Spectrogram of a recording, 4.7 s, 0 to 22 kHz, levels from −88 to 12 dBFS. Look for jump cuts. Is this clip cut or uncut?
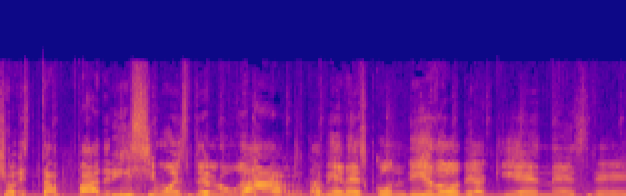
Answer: uncut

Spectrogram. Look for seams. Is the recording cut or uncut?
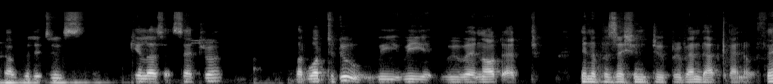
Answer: uncut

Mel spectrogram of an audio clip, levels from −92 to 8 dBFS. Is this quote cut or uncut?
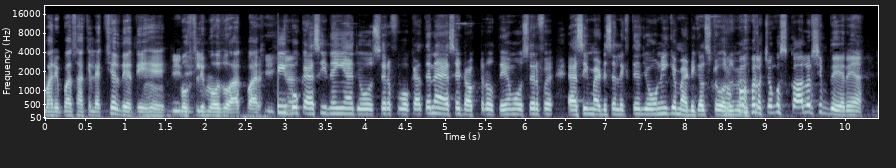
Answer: cut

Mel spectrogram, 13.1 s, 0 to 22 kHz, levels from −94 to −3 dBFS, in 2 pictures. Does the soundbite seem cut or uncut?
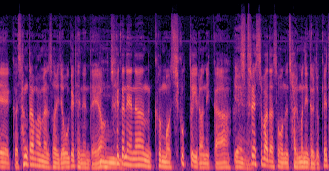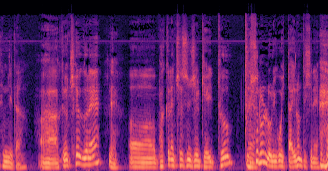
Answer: uncut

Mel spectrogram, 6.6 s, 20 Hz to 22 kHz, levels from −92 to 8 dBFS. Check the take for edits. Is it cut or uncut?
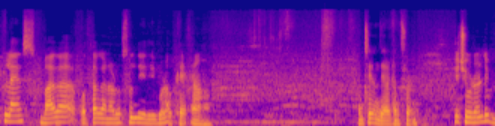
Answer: uncut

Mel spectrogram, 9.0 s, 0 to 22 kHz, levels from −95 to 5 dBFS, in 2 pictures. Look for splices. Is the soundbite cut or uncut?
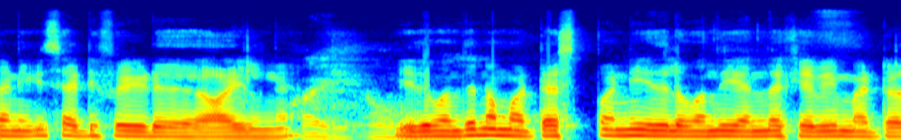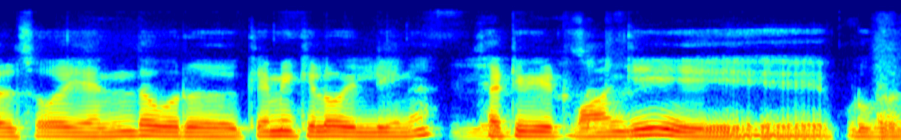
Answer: uncut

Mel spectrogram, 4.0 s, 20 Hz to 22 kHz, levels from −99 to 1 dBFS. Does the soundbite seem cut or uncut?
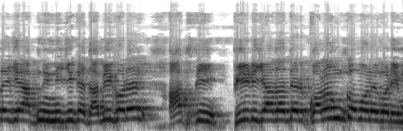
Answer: uncut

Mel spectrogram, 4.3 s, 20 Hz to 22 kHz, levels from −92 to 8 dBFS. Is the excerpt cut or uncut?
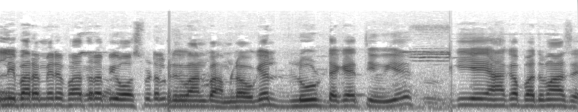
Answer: cut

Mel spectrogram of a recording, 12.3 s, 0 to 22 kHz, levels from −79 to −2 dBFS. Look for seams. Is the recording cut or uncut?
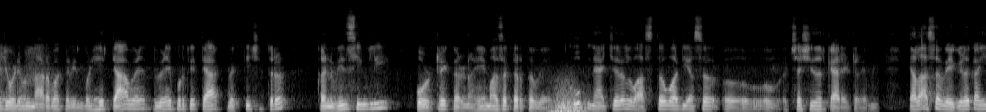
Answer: cut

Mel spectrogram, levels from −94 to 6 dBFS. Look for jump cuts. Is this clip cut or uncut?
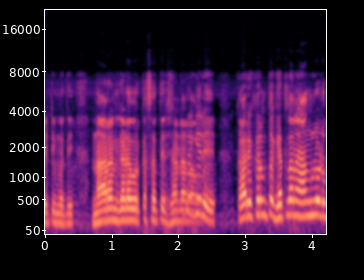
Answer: cut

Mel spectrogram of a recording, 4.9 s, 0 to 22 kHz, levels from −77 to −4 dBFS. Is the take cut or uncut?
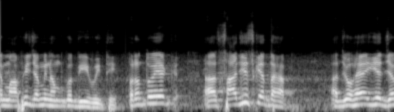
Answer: cut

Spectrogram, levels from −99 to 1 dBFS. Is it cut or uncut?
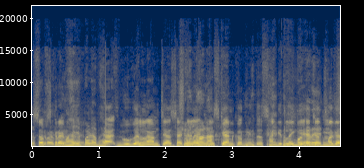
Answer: cut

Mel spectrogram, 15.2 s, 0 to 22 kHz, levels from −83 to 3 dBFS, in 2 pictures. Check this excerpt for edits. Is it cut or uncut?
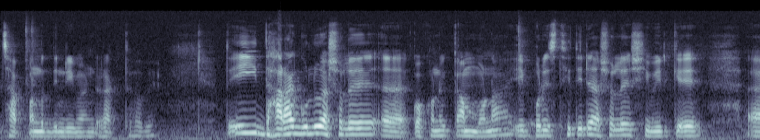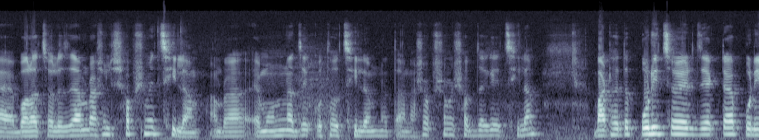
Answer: uncut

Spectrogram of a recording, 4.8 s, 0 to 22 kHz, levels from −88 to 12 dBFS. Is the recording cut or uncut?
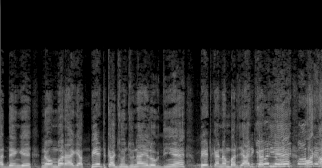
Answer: uncut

